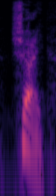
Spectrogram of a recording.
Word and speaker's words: Che: Che. Is there a resonant sign above the E? No. Right, it's Che then.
